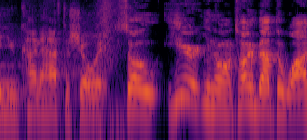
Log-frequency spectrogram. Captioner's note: air whooshes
